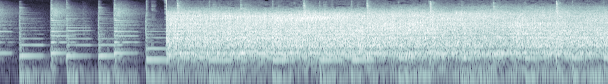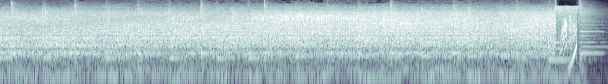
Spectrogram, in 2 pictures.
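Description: A zeppelin airship engine drones steadily and loudly for about ten seconds, a dense propeller roar after a short run of plucked musical notes.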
